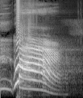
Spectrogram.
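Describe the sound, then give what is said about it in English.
A voice imitates a woman screaming in a movie theater at the very end of the credits: one loud, drawn-out cry that bursts in sharply, holds for about a second, then slides down in pitch and trails off. “Like, screaming, why?”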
